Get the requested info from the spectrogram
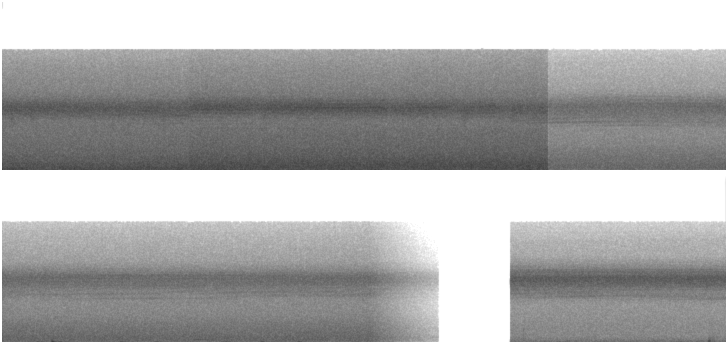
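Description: Mountain stream rushing over rocks, a steady even wash of water. It is loud for the first eight seconds, then drops to a softer rush with a few faint knocks, fades out to about a second of silence, and comes back.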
